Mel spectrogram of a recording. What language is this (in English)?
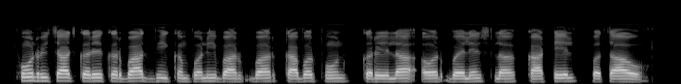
Chhattisgarhi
